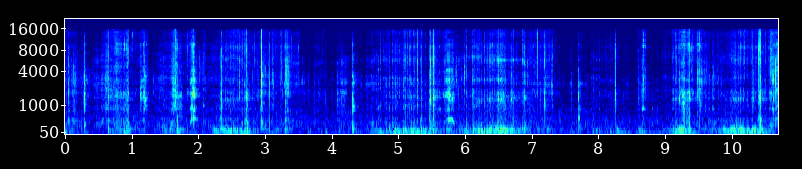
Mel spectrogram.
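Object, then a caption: Bar of soap cut with a blade. A hand with long nails holds a two-tone pink and white solid bar of dry soap while a box-cutter blade shaves and cuts into it. The result is a steady run of crisp, dry scraping and crunching strokes, each stopping short with no ring, some louder than others and with a bright edge.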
